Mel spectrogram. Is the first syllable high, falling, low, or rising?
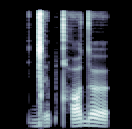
rising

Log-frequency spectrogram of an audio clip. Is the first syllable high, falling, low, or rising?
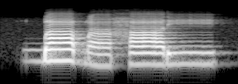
high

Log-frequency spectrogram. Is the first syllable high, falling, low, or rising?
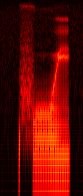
low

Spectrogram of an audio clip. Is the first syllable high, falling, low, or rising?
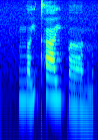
rising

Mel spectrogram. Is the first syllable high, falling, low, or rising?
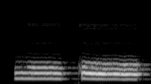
high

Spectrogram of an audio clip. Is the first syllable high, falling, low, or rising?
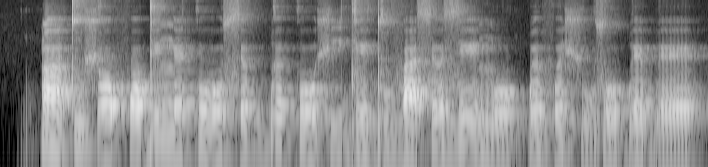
falling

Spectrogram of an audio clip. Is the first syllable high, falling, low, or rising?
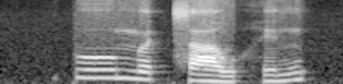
high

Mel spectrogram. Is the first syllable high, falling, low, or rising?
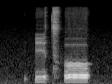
low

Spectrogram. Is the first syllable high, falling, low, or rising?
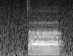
high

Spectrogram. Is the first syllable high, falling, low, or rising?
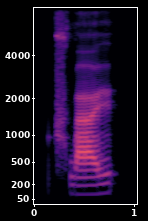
rising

